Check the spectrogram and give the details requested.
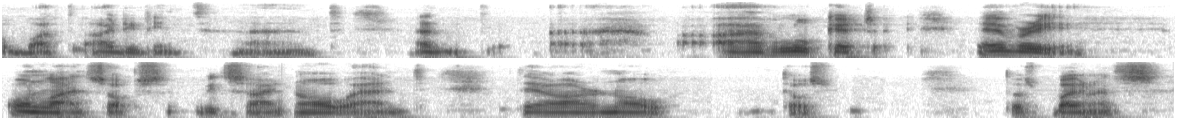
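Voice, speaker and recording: A man's voice: on the low side, creaky, husky. A man with a Finnish accent in a casual online voice chat, speaking hesitantly with many fillers and restarts. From Finland. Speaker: chat participant. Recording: dull lo-fi online voice chat audio.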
